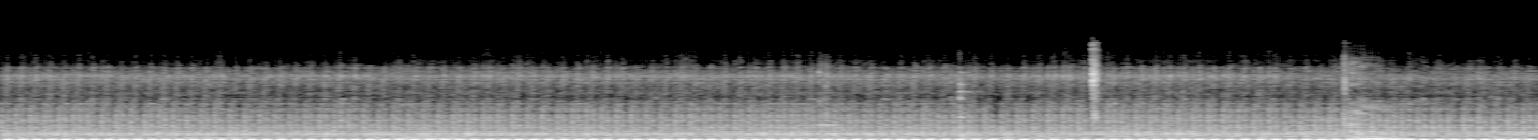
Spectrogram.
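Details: Yamaha Mio scooter that would not start from lost compression, damaged valve and carbon deposits, after repair and ignition switch jumpered: steady single-cylinder putter holding an even idle with no stumbling, running normally.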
